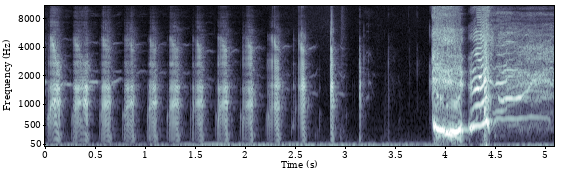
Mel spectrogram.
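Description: A man laughing helplessly: a rapid run of breathy giggles, about six a second, that fades away over three seconds, then a loud burst of laughter near the end.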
